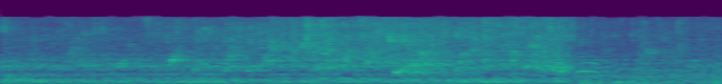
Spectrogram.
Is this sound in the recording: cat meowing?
no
